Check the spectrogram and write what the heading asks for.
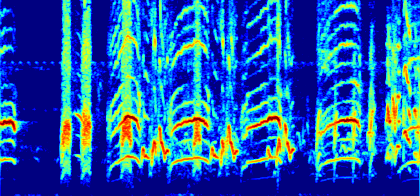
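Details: Sooty-headed bulbul screaming while held in the hand, used as a lure call: harsh, high squawks and wavering shrill notes in rapid irregular bursts, with low rustling handling noise beneath.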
